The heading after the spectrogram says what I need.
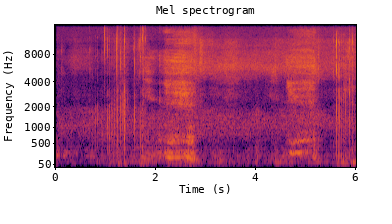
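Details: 8-year-old rescue Shar Pei dog snoring and twitching in sleep: low, rumbling snores, two louder breaths, faint snuffling and small movement noises in a quiet room.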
